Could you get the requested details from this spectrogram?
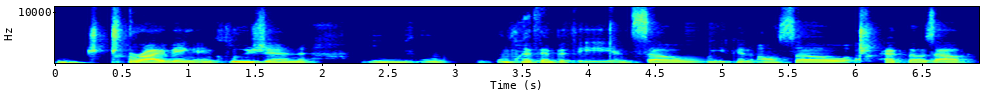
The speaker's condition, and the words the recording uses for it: Stuttering. I have days when I'm, you know, very fluent, and then days when I'm not.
